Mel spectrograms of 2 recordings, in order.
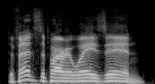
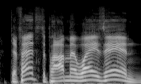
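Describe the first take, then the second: First: It is read in his normal voice. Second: It is read like a 1940s newsreel announcer.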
